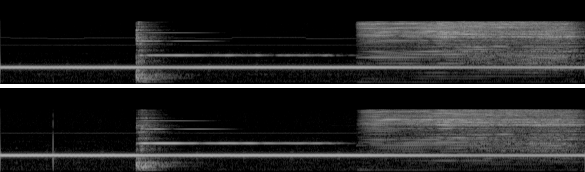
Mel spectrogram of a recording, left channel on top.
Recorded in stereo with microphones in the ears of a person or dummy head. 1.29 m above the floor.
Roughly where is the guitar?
Left.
